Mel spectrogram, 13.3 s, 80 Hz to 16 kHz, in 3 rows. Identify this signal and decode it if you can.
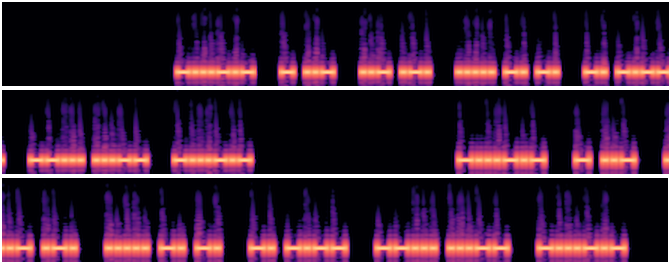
Morse code, heard as a keyed tone, about 38 wpm, 700 Hz. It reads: <BK> TU UR 5NN NY 73 <BK> <BK> TU UR 5NN NY 73 <BK>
